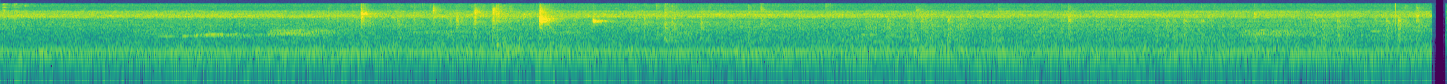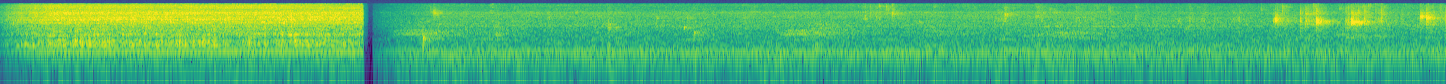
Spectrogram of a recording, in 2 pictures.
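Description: Kitchen tap water running into a stainless-steel pot of soaked mung beans for about two seconds midway, starting and stopping abruptly. Around it, a steady low hum with a few faint clicks.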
